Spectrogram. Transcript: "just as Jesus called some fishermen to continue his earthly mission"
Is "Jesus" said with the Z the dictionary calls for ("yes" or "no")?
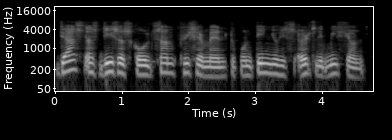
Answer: no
